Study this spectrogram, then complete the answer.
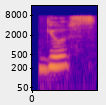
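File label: "geus", Proto-Indo-European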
